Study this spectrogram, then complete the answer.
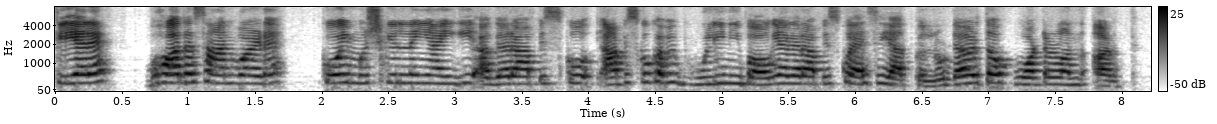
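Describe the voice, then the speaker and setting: A young Indian-accented woman gives an online exam-prep vocabulary lesson in a high, bright-toned voice. She repeats each word slowly and keeps checking that students follow. Her voice sits a little back from the mic. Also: steady tone, distant mic, rough recording. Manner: repeats words slowly and checks understanding with "clear?"; mixes English words and sentences into Hindi explanation. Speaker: English vocabulary teacher.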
